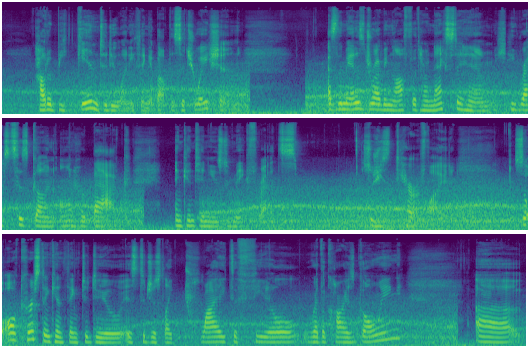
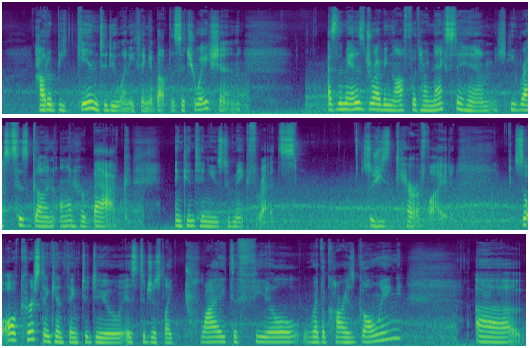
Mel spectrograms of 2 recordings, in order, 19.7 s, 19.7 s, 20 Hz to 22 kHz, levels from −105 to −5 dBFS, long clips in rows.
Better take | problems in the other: second | wind noise on the microphone; heavy; 6 dB below the speech; occasional gusts in the second

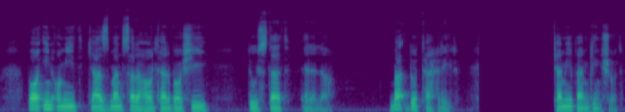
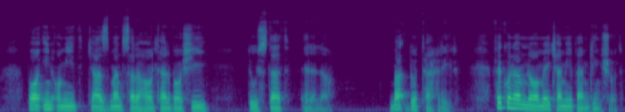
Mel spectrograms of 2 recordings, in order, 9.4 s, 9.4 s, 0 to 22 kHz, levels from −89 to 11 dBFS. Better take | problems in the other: second | audio cutting out; at 7 s for 1 s

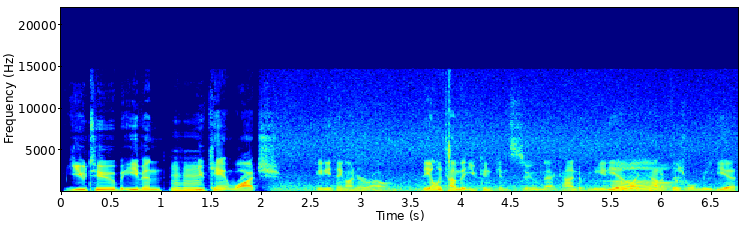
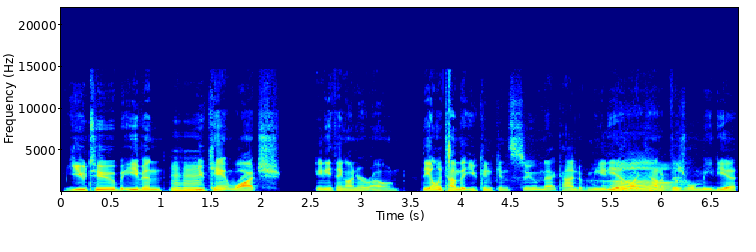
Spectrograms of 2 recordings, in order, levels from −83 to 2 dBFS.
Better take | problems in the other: second | hiss; noticeable; from 2 s on; 15 dB below the speech

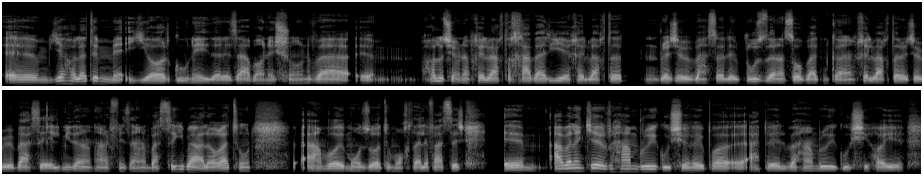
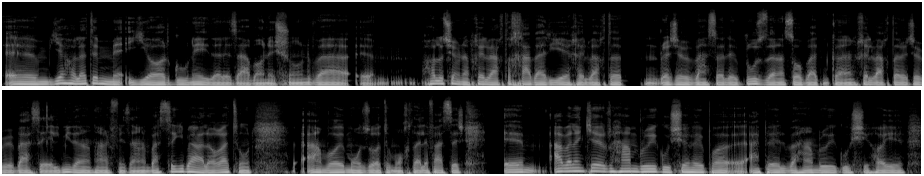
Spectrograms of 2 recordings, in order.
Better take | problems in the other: second | thin; very; fading below 300 Hz

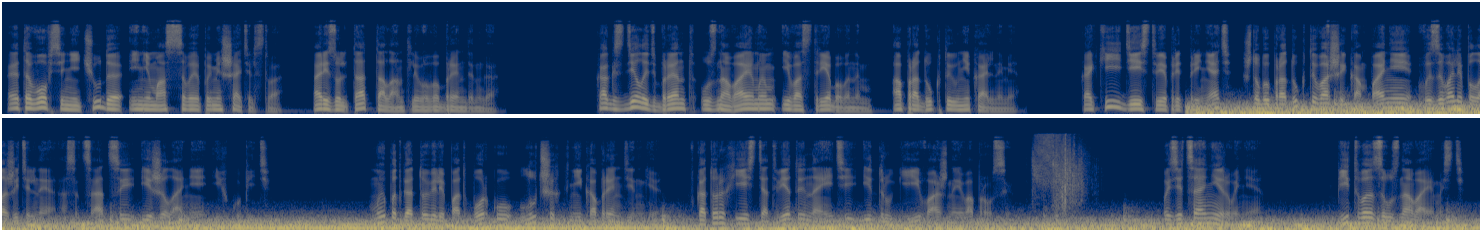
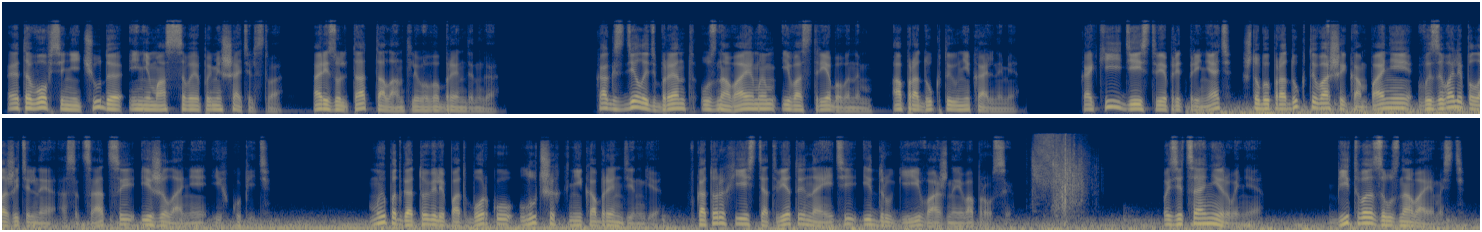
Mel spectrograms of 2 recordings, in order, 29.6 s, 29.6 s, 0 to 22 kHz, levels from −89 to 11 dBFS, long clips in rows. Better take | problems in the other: second | low rumble; loud; from 12 s on; 4 dB below the speech; faint in the second

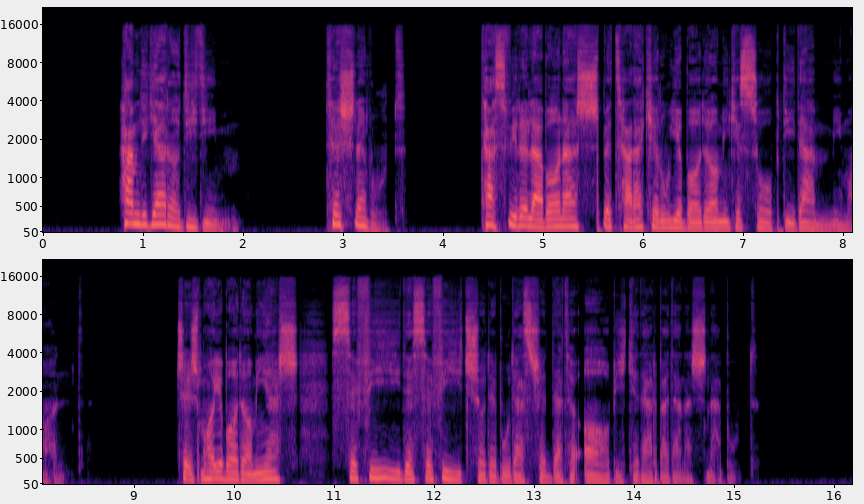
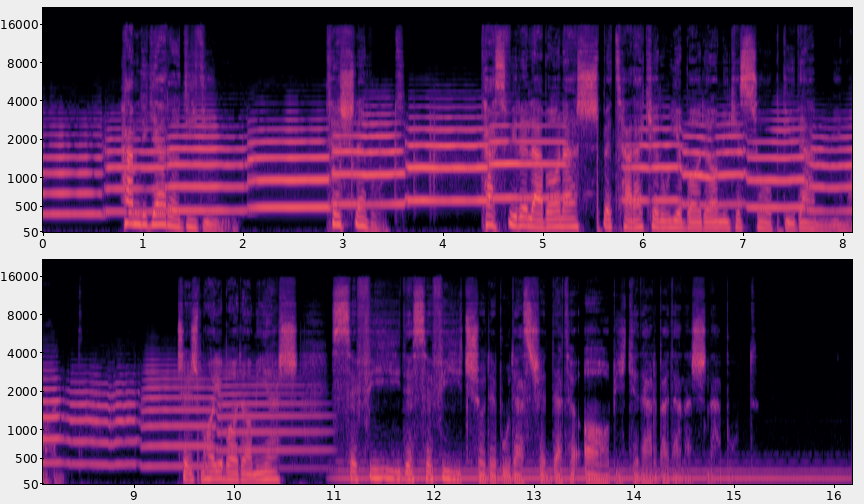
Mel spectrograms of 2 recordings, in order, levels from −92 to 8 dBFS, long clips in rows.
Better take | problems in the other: first | background music; very loud; throughout; 1 dB above the speech

